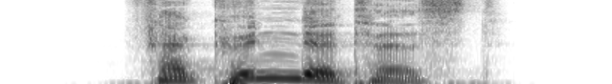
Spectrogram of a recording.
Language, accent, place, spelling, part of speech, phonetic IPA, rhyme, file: German, Germany, Berlin, verkündetest, verb, [fɛɐ̯ˈkʏndətəst], -ʏndətəst, De-verkündetest.ogg
- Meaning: inflection of verkünden: 1. second-person singular preterite 2. second-person singular subjunctive II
